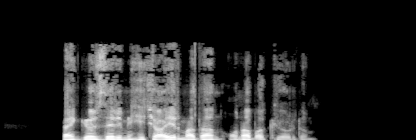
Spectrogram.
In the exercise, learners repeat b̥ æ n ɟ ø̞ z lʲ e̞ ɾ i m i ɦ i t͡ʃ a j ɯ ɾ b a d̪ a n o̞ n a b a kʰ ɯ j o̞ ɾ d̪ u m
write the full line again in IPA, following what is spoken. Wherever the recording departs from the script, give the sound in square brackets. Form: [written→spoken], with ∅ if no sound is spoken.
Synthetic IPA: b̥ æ n ɟ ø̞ z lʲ e̞ ɾ i m i ɦ i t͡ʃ a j ɯ ɾ [b→m] a d̪ a n o̞ n a b a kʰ ɯ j o̞ ɾ d̪ u m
